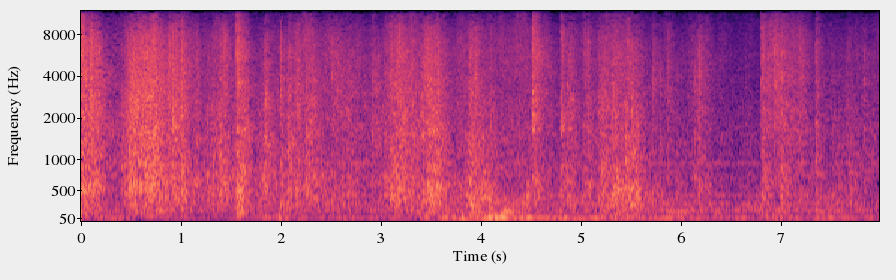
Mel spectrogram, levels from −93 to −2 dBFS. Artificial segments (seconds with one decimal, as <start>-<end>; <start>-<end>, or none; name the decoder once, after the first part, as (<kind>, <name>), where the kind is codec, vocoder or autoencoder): none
